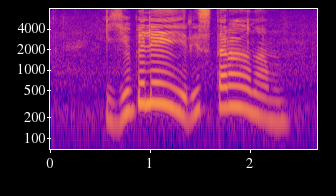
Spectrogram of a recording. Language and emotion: Russian, positive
